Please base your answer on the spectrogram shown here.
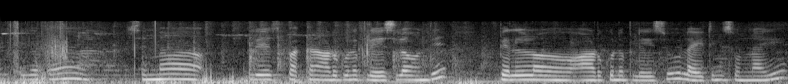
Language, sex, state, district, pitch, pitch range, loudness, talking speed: Telugu, female, Andhra Pradesh, Manyam, 205 Hz, 195-230 Hz, -15 LUFS, 90 wpm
